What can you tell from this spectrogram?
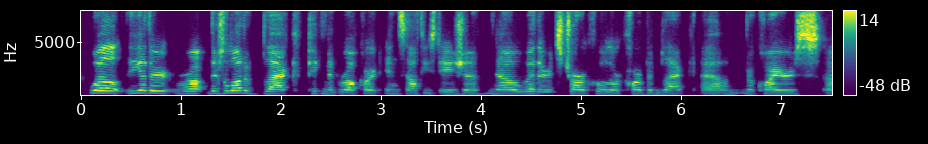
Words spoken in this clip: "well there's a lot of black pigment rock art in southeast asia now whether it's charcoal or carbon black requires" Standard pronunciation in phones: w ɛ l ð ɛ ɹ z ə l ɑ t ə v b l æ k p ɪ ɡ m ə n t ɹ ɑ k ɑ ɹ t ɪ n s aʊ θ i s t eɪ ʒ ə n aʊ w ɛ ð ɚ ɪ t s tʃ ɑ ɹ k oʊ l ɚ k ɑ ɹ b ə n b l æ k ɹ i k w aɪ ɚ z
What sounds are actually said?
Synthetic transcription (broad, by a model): w ɛ l ð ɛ ɹ z ə l ɑ t ə v b l æ k p ɪ ɡ m ə n t ɹ ɑ k ɑ ɹ t ɪ n s aʊ θ i s t eɪ ʒ ə n aʊ w ɛ ð ɚ ɪ t s tʃ ɑ ɹ k oʊ l ɚ k ɑ ɹ b ə n b l æ k ɹ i k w aɪ ɚ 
